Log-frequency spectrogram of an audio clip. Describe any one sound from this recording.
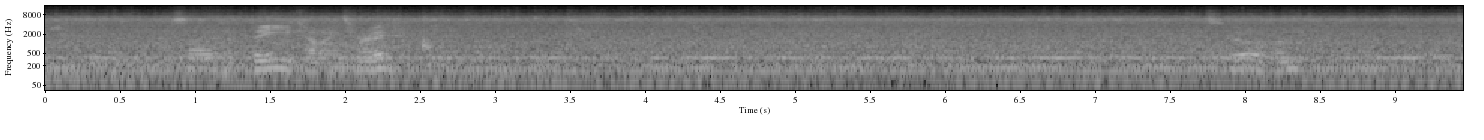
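A man speaks briefly and close by.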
